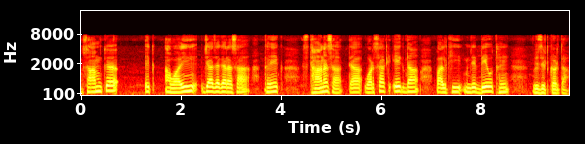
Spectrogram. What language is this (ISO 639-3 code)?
kok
